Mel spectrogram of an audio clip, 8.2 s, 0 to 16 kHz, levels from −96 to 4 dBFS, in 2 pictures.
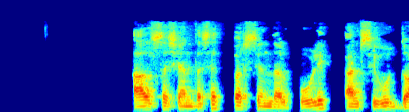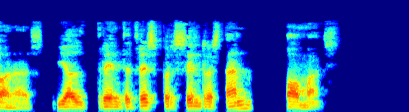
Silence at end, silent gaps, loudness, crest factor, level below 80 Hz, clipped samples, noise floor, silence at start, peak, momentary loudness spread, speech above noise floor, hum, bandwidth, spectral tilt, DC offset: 0.75 s; 2.25-2.33 s, 2.94-2.98 s, 3.31-3.43 s, 4.53-4.61 s, 4.97-5.05 s, 6.62-6.94 s; -19 LUFS; 18 dB; -60 dBFS; under 0.1%; under -90 dBFS; 1.35 s; -2 dBFS; 5 LU; over 72 dB; none; 8 kHz; -5.5 dB/octave; under 0.1%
